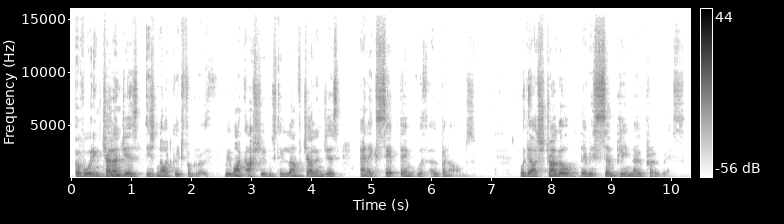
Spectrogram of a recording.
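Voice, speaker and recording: A man reading a scripted educational narration at a measured, steady pace. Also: mid-range voice. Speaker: presenter.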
